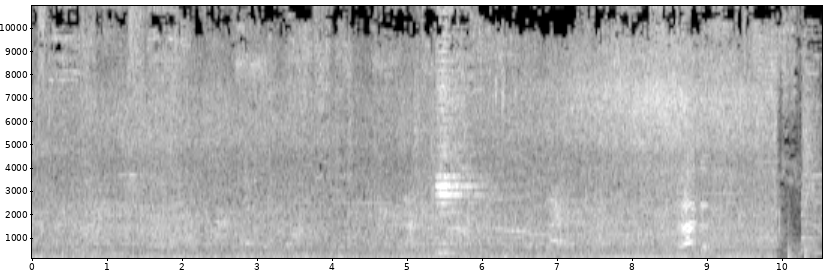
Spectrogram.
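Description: Street ambience: a steady rumble of road traffic with a low engine hum, and voices in the background.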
